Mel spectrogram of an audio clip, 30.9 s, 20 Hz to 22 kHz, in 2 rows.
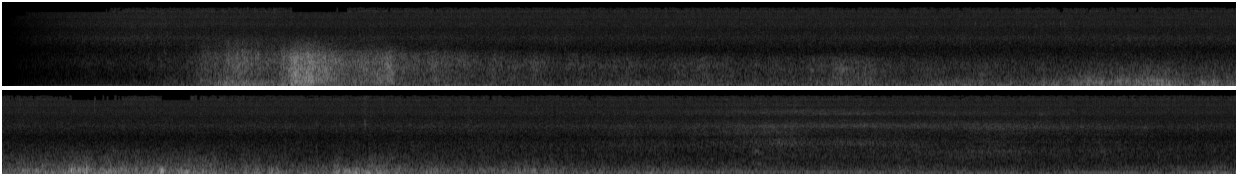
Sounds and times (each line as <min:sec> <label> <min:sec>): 0:02.3 thunder sound 0:08.0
